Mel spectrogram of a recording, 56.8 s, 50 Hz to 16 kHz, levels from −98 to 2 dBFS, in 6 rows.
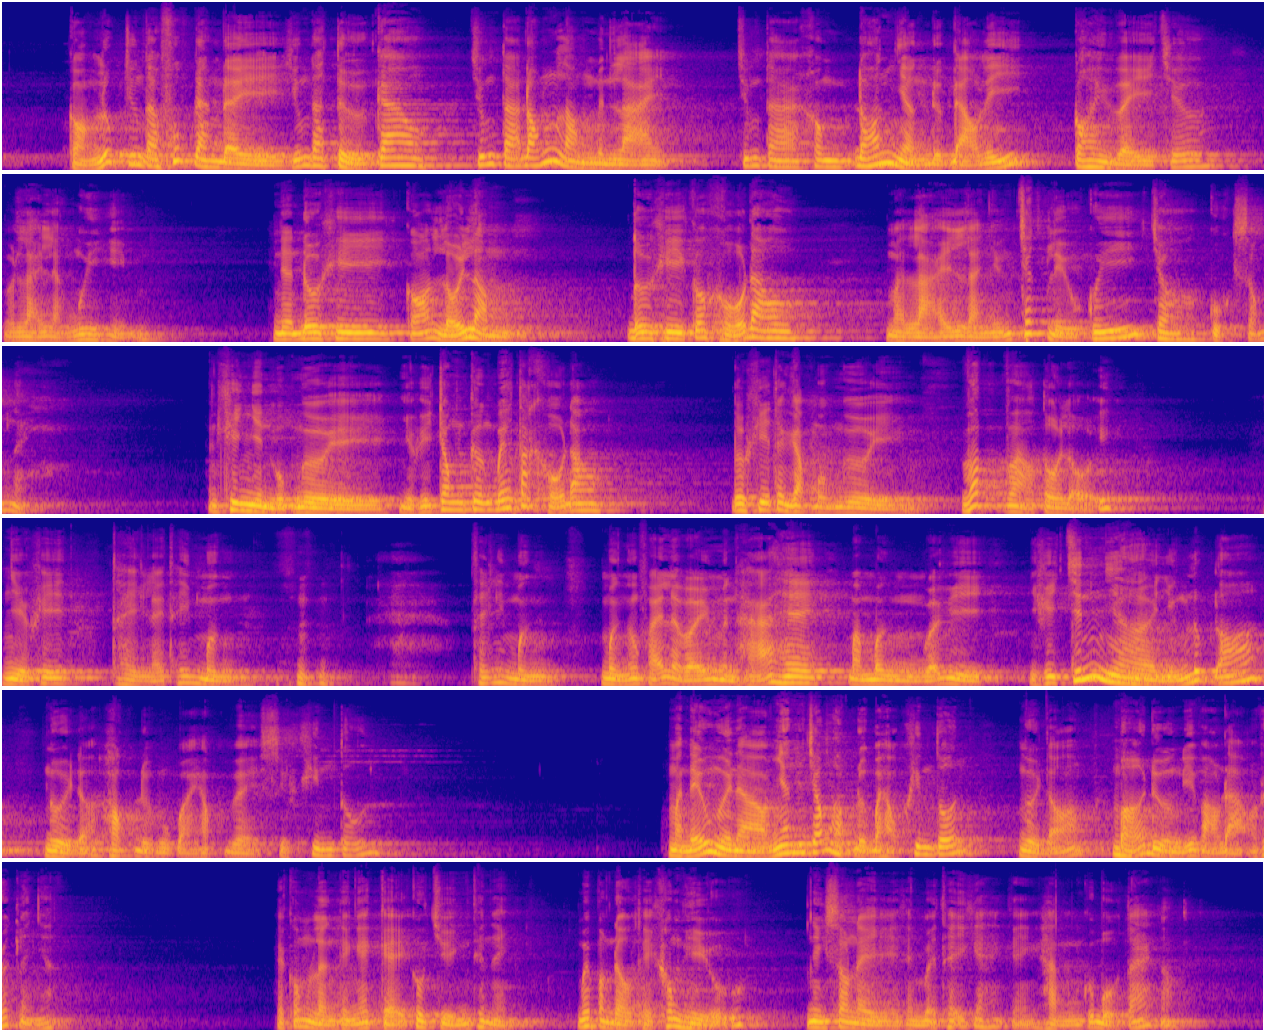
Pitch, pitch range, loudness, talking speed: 135 Hz, 105-165 Hz, -17 LUFS, 180 wpm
